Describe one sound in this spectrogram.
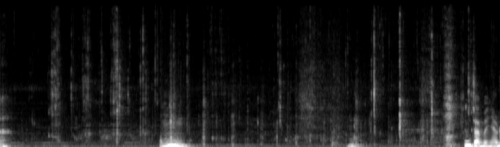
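Crispy food crunches as it is bitten.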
